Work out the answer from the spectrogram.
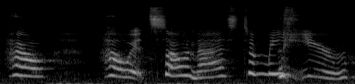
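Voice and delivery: high, slow grandma voice; Dickerney. Acted. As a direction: draw it out in a high character voice. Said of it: "you used Dickerney's voice".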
